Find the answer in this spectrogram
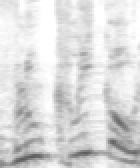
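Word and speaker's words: Veuve Clicquot: And that Vlue Clico. Did I say it right this time? – Yes, sir.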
